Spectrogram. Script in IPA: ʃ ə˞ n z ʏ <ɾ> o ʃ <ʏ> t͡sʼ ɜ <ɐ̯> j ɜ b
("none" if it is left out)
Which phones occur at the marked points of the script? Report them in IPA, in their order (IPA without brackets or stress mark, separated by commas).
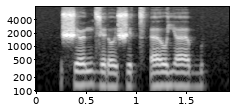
ɾ, ʏ, o̯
